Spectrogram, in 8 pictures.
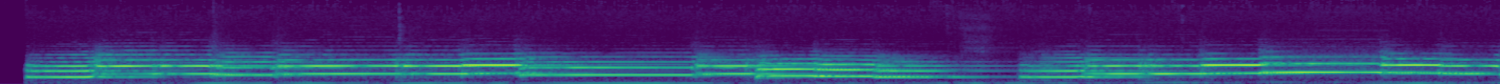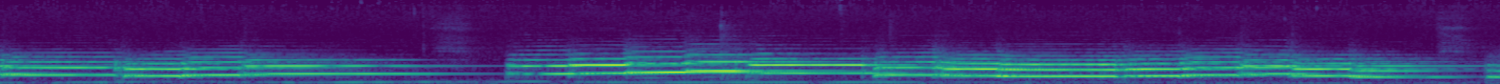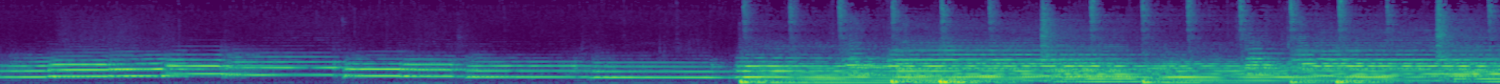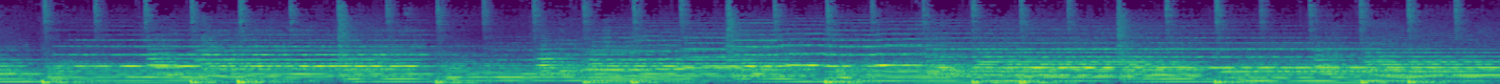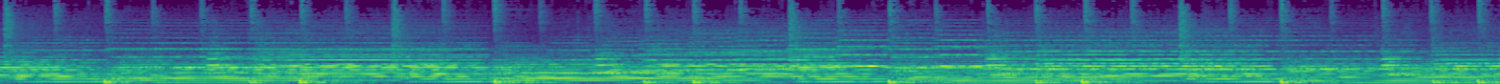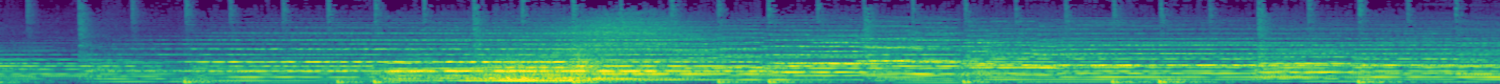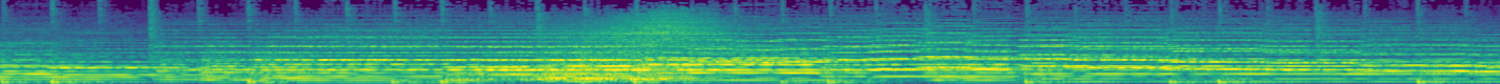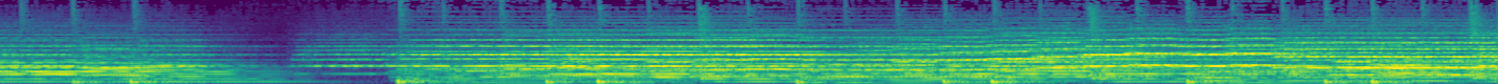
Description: Genre musical : Classique
Oeuvre pour orchestre d’harmonie.
nostalgiques et chaleureuses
